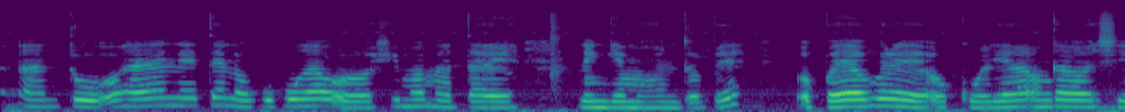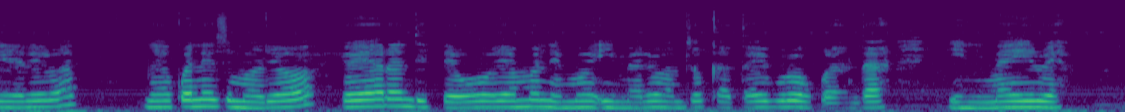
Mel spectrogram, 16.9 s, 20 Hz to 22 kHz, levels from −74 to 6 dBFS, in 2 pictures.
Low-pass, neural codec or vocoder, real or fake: 14.4 kHz; none; real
